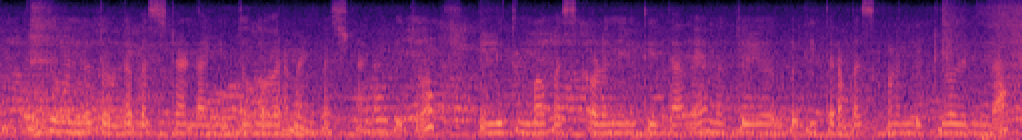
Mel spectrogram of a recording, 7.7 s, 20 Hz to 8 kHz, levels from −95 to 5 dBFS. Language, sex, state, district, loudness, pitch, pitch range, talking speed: Kannada, female, Karnataka, Bijapur, -25 LUFS, 190 Hz, 185-195 Hz, 135 wpm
